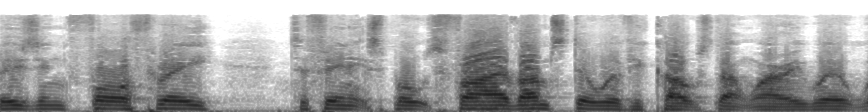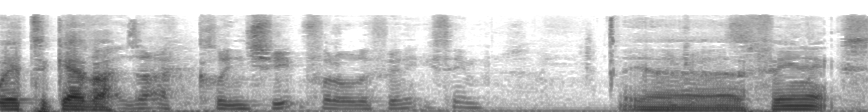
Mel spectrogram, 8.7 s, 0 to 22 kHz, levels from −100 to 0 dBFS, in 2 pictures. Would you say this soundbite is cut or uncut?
uncut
